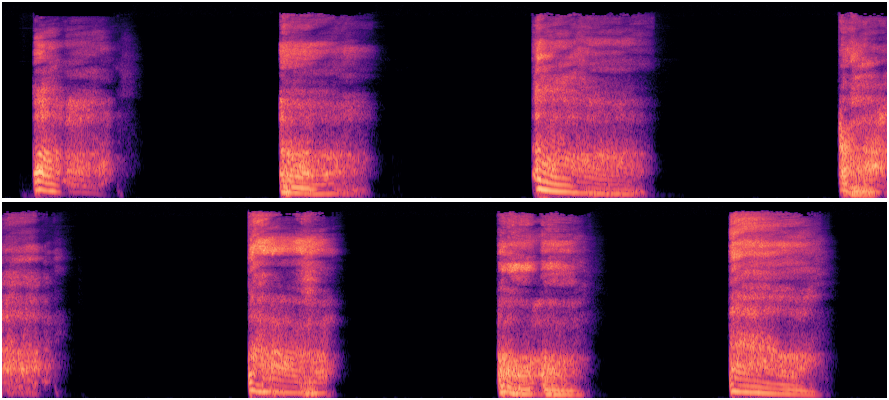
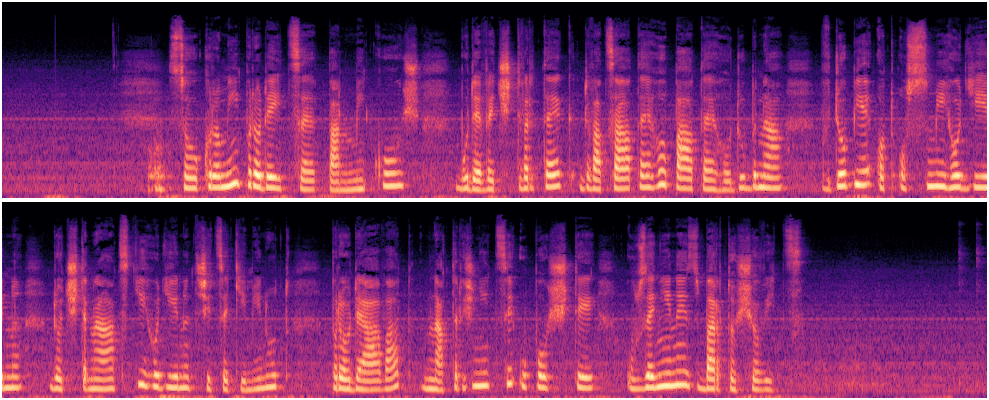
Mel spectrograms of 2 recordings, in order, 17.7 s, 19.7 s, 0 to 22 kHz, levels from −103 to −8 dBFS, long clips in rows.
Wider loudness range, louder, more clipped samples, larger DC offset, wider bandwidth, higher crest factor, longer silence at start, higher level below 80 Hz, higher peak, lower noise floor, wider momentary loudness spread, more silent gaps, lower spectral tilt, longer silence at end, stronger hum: first, 6 LU vs 3 LU; second, -23 LUFS vs -20 LUFS; neither; neither; first, 19 kHz vs 13.5 kHz; about the same, 22 dB vs 20 dB; second, 0.3 s vs 0.45 s; about the same, -50 dBFS vs -52 dBFS; second, -6 dBFS vs -2 dBFS; first, -87 dBFS vs -46 dBFS; first, 18 LU vs 13 LU; neither; second, -3 dB/octave vs -5.5 dB/octave; second, 0.65 s vs 1.1 s; neither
